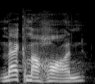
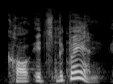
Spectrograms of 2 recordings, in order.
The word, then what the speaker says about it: McMahon: It's spelled in a way it doesn't sound, right? M-C-M-A-H-O-N. You would think McMahon, but it's McMahon.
